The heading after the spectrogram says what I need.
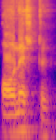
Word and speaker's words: honest: अब आप यहाँ HONEST ऑनेस्ट, अब आप सोचेंगे भी जैसे होली के अंदर ए फिल किया गया है ऐसे यहाँ पर ए फिल किया जाएगा। नो, यहाँ H इज साइलेंट और S साइलेंट के मैं वर्ड आपको बता चुका हूँ।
